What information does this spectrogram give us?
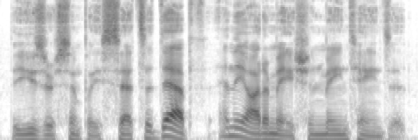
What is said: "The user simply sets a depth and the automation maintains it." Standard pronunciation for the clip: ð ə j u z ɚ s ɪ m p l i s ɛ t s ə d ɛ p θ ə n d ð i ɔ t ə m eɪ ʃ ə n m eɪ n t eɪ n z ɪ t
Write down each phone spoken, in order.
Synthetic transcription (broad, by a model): ð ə j u z ɚ s ɪ m p l i s ɛ t s ə d ɛ p θ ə n ð i ɔ t ə m eɪ ʃ ə n m eɪ n t eɪ n z ɪ t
